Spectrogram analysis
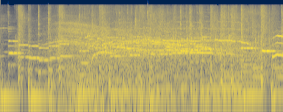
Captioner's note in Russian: Звук взлетающей ракеты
